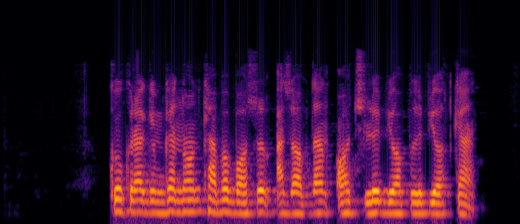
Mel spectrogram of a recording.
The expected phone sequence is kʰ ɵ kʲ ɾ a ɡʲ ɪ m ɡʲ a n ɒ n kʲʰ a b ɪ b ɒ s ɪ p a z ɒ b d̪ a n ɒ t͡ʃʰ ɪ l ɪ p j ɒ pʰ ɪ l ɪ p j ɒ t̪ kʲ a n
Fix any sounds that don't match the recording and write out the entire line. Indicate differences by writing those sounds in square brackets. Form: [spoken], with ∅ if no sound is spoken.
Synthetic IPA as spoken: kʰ ɵ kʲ ɾ a ɡʲ ɪ m ɡʲ a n ɒ n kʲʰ a b ɪ b ɒ s ɪ p a z ɒ b d̪ a n ɒ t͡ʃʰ ɪ l ɪ p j ɒ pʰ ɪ l ɪ p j ɒ t̪ kʲ a n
